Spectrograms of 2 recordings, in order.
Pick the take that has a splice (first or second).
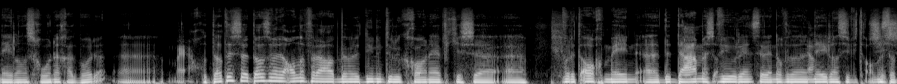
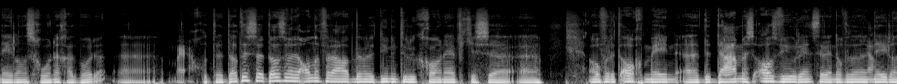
first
